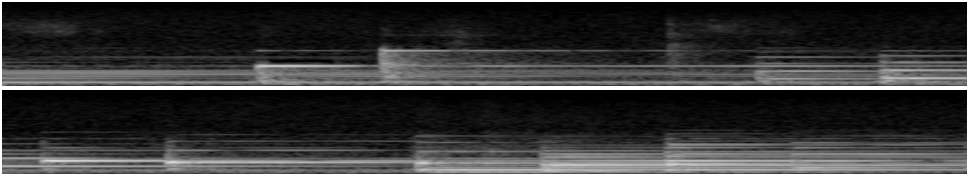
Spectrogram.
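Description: Slow solo piano music: single notes and chords struck one after another, each left to ring and fade.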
